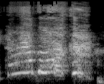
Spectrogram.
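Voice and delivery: high shout breaking into a laugh; retold shout. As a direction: yell it half laughing. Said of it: "E aí eu falei". (grito agudo com riso)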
